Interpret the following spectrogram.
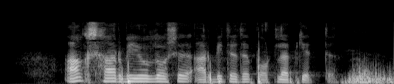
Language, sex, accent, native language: Uzbek, male, Toshkent shahri, Uzbek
